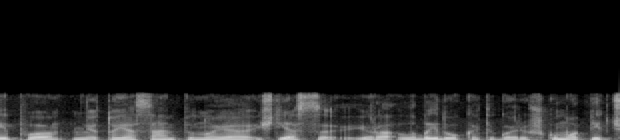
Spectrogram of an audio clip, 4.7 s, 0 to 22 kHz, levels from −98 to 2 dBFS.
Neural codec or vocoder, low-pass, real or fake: none; 7.2 kHz; real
